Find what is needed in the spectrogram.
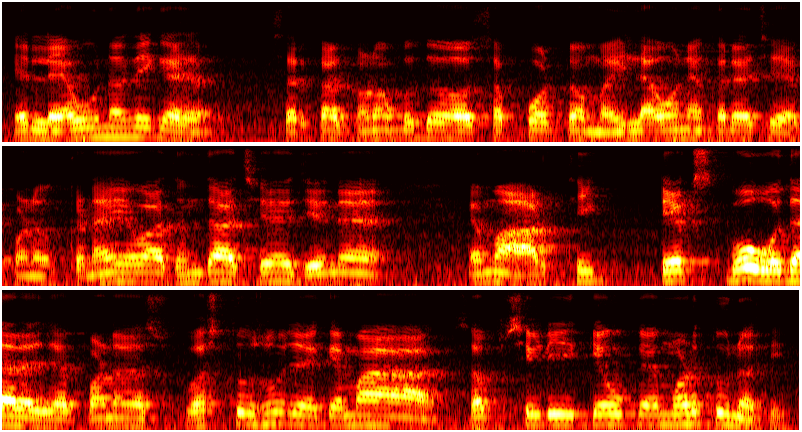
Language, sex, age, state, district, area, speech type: Gujarati, male, 30-45, Gujarat, Rajkot, urban, spontaneous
